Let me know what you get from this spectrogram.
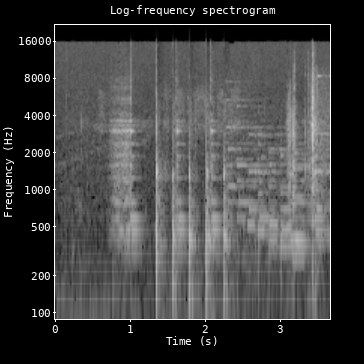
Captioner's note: bright music; knocking; door opening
